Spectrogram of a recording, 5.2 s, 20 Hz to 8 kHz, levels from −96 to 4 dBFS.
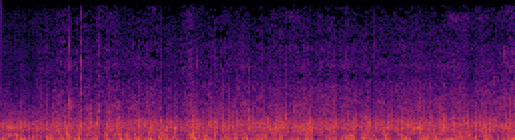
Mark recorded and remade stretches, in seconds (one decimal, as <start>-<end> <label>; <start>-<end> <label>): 0.0-0.5 remade; 0.5-5.2 recorded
